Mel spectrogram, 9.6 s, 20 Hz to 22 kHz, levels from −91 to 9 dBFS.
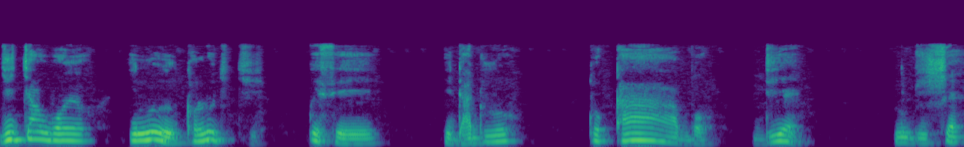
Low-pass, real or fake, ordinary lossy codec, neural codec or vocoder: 7.2 kHz; real; none; none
